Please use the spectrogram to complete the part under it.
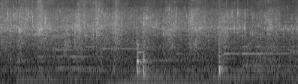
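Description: Chicken livers with onion and garlic frying in butter over lower heat, a steady close sizzle with two brief knocks of a stirring utensil against the pan.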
